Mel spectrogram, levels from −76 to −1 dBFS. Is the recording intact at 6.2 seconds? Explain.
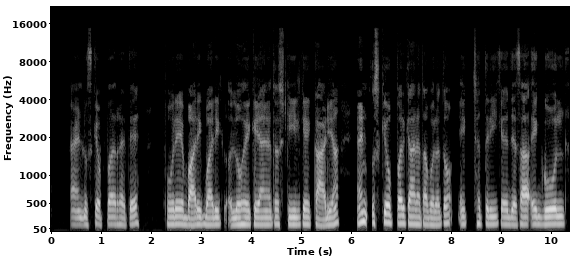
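No. At 6.2 seconds, as everywhere in this speech clip, the sound carries what is likely HE-AAC compression. The codec keeps only the lower spectrum and fills the treble by copying lower bands upward under a coarse envelope, so sibilants come out gritty and metallic, and the plainly audible damage fits a low bitrate near 24 kbps. On a spectrogram, the upper band looks smeared and repeated, with harmonics misaligned at the crossover and nothing above 15 kHz.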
